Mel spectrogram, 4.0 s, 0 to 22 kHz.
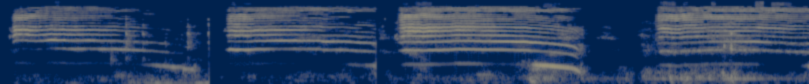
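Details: Female Scottish Fold kitten, a prick-eared red tabby born November 2021, giving four long, drawn-out meows with rich harmonics that fall slightly at the end of each. Short silent gaps separate them, with a faint steady hum behind.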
